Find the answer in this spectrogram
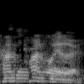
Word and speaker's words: Kahnweiler: And is it Kahnweiler? My pronunciation, I'm like Southern. Yeah, Kahnweiler.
